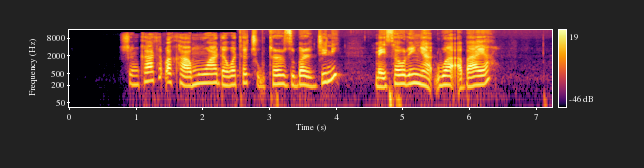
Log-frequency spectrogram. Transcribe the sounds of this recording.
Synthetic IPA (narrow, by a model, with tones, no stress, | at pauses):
ʃɪ˨ŋkaː˦tɐ˦ɓa˨kʰaː˨mʊ˦waː˦da˨wɐ˦tʰa˦t͡ʃuː˨tɐ˦rzʊ˦bɐ˦rd͡ʒɪ˦niː˦ | ma˨jsa˦wɽɪ˦ɲjaː˨ɗʊ˦waː˦ʔa̰˨baː˦ja˦ʔ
